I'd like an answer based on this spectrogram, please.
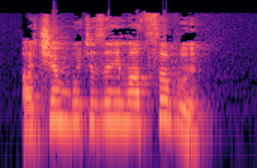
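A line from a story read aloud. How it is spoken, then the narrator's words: Ironic snort, man. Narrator (Russian): Иронично хмыкнул мужчина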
